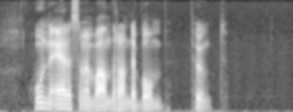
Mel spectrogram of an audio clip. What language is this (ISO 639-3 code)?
swe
